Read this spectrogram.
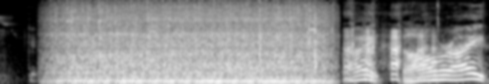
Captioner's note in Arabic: هدير محرك السيارة; يضحك إيغور بصوت عالٍ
